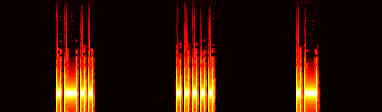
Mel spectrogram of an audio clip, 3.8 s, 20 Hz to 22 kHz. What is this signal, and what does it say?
Morse code, heard as a keyed tone, about 30 wpm, spaced as for 9 wpm, 700 Hz. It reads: L5A
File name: Lesson 16e - Letter c - Three Characters 30wpm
